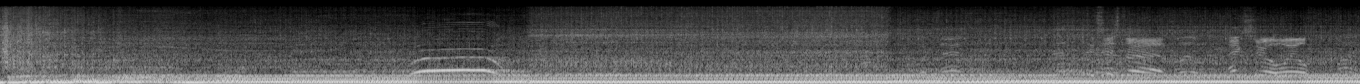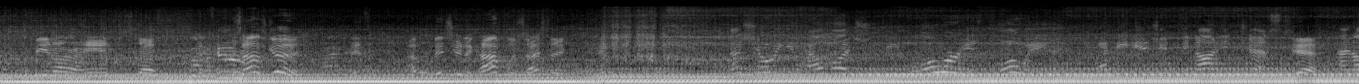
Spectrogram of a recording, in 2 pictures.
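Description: Supercharged 1.8 L engine swapped into a cheap Mazda Miata, running steadily just after starting, with a loud, constant low engine drone throughout and people talking and cheering over it.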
